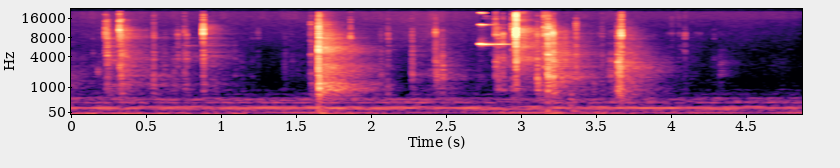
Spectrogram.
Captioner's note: door unlocking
